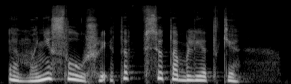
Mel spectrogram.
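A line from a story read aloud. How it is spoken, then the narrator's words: Muttering. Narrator (Russian): пробормотала Мередит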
